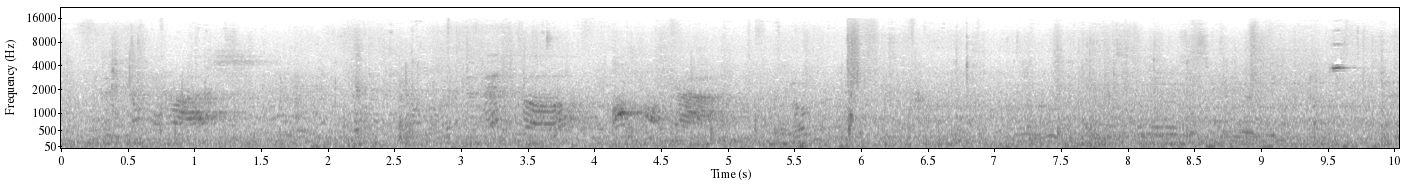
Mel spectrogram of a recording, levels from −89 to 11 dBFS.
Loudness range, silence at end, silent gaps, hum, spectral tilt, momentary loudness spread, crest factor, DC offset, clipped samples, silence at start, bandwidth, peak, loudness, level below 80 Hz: 3 LU; 0 s; none; none; -5 dB/octave; 7 LU; 20 dB; under 0.1%; under 0.1%; 0 s; 16.5 kHz; -20 dBFS; -39 LUFS; -50 dBFS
